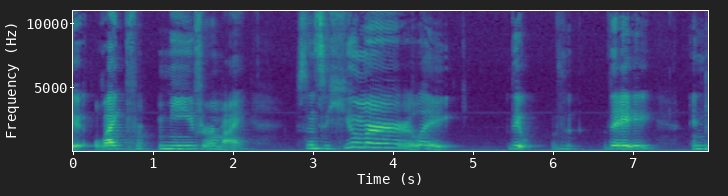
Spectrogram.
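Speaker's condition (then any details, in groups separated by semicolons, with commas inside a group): Cerebral palsy; infant ventilator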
